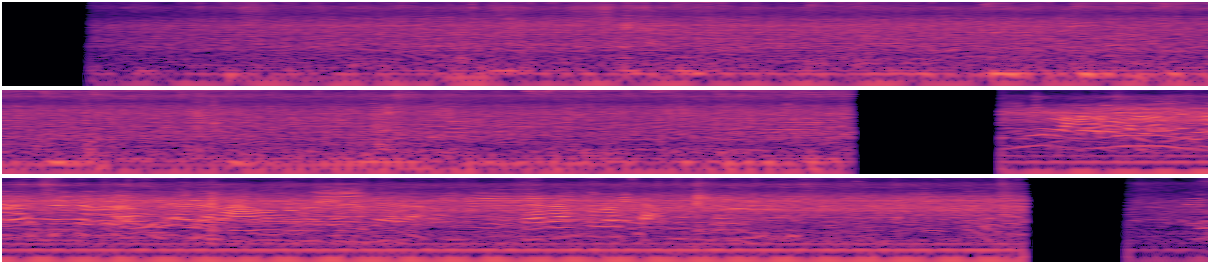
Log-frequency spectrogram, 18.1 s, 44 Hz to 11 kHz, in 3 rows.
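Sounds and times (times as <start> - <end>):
low street rumble: 0.4 - 10.3, 11.0 - 18.0.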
